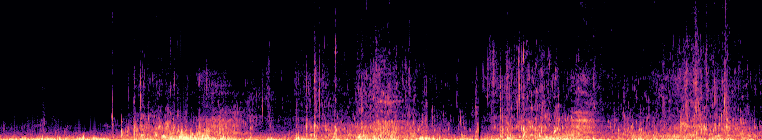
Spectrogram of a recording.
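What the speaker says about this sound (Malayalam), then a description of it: "സ്പീഡ് ബോട്ട് വരുന്നുണ്ട് കേട്ടാ, ശബ്ദം കേൾക്കുന്നുണ്ട്" A loud, rumbling speedboat engine roars close by over rushing backwater and wind buffeting the microphone, steady throughout, near mangrove islands.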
